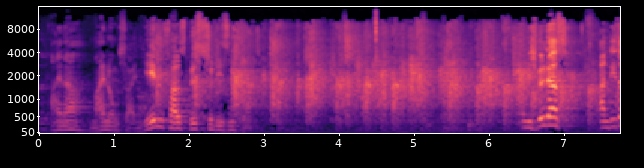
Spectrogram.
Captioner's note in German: Beifall CDU und BÜNDNIS 90/DIE GRÜNEN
